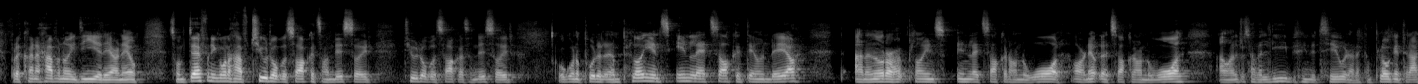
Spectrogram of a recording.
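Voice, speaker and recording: Against a quiet background, the speaker goes at a very fast pace with fairly even intonation. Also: man. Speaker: woodworker vlogger. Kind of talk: casual vlog chat. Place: workshop. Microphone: lapel.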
